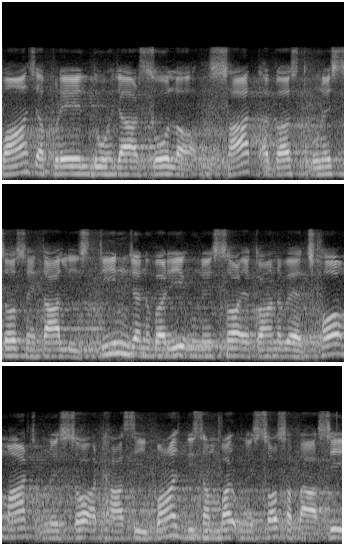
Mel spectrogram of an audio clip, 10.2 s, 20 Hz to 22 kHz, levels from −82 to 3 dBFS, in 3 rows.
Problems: constant background noise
